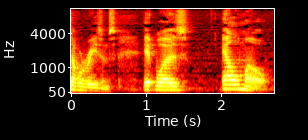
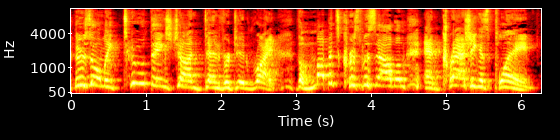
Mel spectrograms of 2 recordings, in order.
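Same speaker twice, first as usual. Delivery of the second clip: shouted higher and slower; loud angry outburst; 9 semitones higher than usual. Retold or imitated. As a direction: blurt it out loud and pissed off. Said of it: "he said in a really loud voice".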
